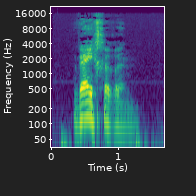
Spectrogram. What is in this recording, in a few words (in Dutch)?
"weigeren", Dutch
